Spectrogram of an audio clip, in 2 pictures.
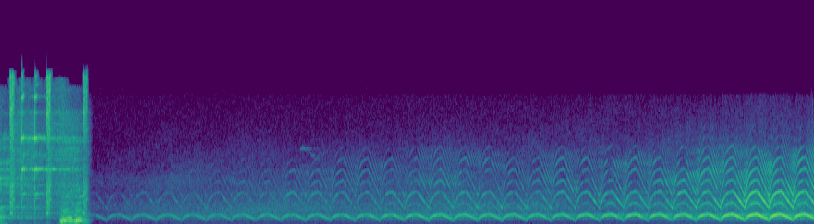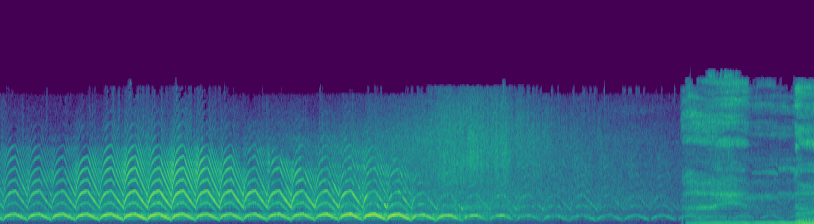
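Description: A siren-like electronic warbling tone, wavering rapidly up and down in pitch, slowly swelling in loudness and then fading away. A different pitched sound, likely music, starts just before the end.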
